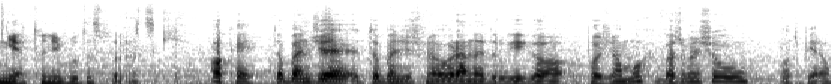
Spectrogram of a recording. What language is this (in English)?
Polish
